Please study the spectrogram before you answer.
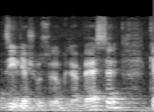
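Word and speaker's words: Zilliacus: mi hanno detto che va messo l'accento sulla prima vocale, Zilliacius dovrebbe essere, che è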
